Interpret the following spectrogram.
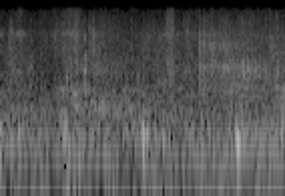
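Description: Faint footsteps on a wooden stage floor: a few soft, scattered taps and shuffles as children walk and sit down.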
